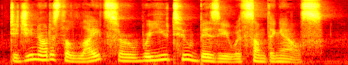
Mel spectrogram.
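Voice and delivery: usual speaking voice

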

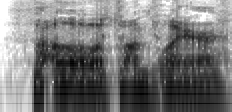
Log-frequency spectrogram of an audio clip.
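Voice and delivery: gravelly, rough, creaky fleet admiral voice. Co-host repeats the show's sign-off after praising a voice: Admiral Ackbar voice. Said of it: "your Admiral".

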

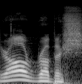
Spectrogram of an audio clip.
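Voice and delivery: put-on British accent. Retelling a voice imagined in their head: British accent. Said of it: "a little British voice in my head go".

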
